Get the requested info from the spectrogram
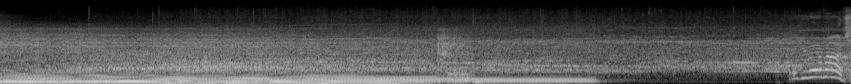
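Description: Live metal band holding its final chord on electric guitars and bass, which stops suddenly about six seconds in. A crowd cheers after it.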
